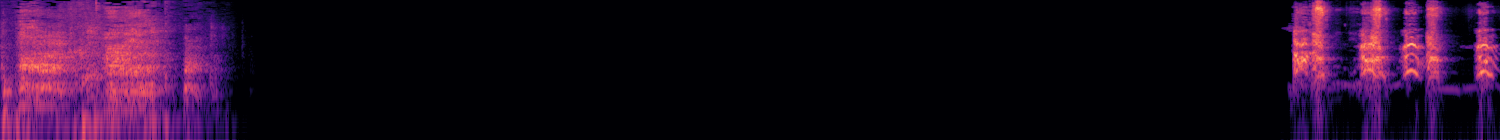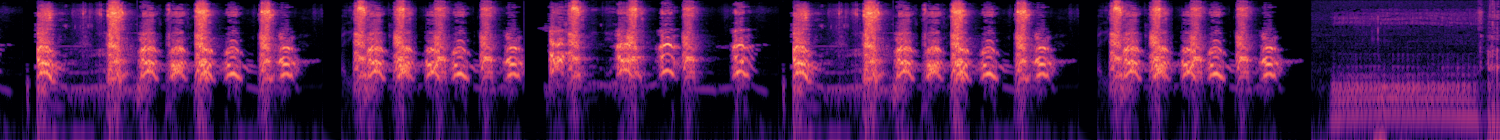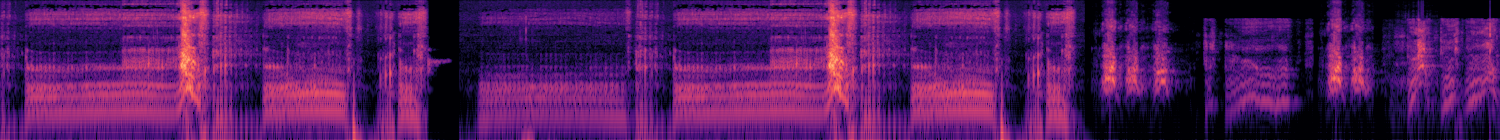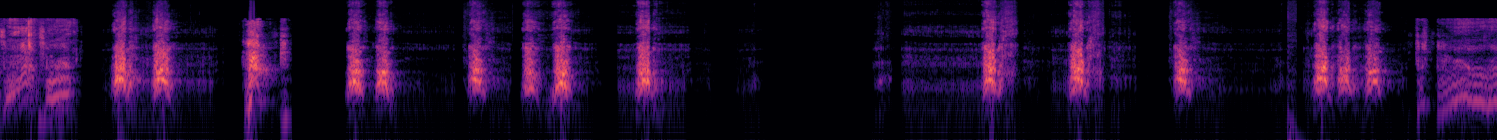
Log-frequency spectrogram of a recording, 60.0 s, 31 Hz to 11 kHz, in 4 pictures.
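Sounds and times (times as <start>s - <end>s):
dogs barking: 12.9s - 28.0s, 31.7s - 32.1s, 38.2s - 38.6s, 41.0s - 41.8s, 43.2s - 44.6s, 46.1s - 49.0s, 49.6s - 51.7s, 54.8s - 56.1s, 56.7s - 57.0s, 58.0s - 59.0s
dog growling: 13.4s - 20.3s, 21.0s - 40.9s, 48.9s - 52.6s, 53.7s - 59.9s.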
